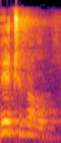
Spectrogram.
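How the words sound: The middle t is a clear t sound. "British English में कहेंगे तो वो टी को पढ़ते हैं"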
